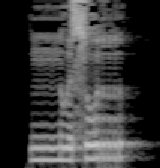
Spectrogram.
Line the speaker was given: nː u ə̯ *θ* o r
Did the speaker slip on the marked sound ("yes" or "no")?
yes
